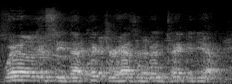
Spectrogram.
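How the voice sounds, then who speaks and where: A man's voice: a little high, steady tone, normal speed, noisy background, close to an everyday voice. A man playing a deluded, hearty nephew who believes he is the President, declaiming pompously in a radio play. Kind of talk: radio theater acting. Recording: very echoey room, distant mic.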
